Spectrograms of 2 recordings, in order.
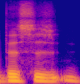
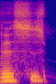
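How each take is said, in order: First: The voice sounds dark and muffled. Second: The voice sounds bright and crisp. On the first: "So this is dark" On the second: "and this is bright"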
